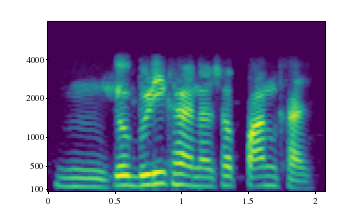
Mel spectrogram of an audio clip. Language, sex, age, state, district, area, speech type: Bengali, male, 18-30, West Bengal, Darjeeling, urban, conversation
